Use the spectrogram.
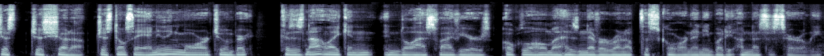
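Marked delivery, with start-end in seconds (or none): none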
